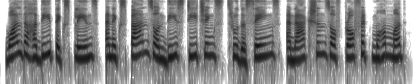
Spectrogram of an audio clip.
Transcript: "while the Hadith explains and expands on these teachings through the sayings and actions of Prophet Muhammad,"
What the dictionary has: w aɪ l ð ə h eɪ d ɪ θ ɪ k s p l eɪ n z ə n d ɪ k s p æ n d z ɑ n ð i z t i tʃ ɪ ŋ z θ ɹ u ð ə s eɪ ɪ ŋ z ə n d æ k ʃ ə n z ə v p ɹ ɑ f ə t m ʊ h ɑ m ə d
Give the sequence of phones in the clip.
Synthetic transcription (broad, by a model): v aɪ l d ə h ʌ d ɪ t ɪ k s p l eɪ n z ə n d ɪ k s p æ n d z ɑ n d i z t i tʃ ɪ ŋ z t ɹ u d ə s eɪ ɪ ŋ z ə n d æ k ʃ ə n z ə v p ɹ ɑ f ə t m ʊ h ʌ m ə d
